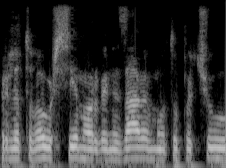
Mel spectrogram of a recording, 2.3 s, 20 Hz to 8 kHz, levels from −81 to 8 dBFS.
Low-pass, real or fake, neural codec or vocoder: 7.2 kHz; real; none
